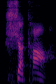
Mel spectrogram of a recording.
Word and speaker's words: shachah: So if you want to write the word worship down, the Hebrew word, because I know you care about this, is shaka. It's spelled S-H-A-C-H-A-H, but it's pronounced shaka, okay?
